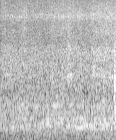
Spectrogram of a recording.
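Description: Steady outdoor background noise: a low, uneven rumble under a soft even hiss, with no distinct footsteps or knocks standing out.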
